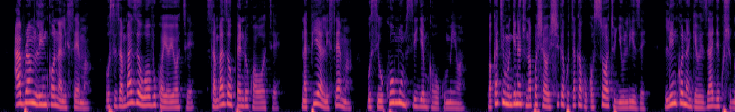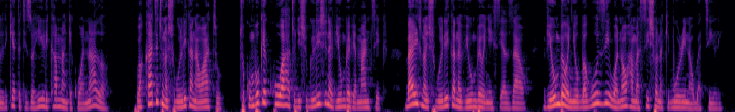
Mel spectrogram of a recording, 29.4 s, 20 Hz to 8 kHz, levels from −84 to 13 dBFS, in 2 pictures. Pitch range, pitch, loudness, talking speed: 150-215 Hz, 170 Hz, -28 LUFS, 115 wpm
